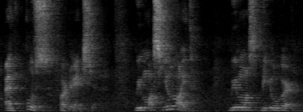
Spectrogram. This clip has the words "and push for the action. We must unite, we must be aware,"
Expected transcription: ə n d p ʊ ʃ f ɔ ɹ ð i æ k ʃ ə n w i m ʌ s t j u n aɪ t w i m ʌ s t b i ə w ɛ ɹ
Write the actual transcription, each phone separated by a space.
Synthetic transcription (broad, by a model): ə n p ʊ s f ɔ ɹ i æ k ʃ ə n w i m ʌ s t j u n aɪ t w i m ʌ s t b i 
